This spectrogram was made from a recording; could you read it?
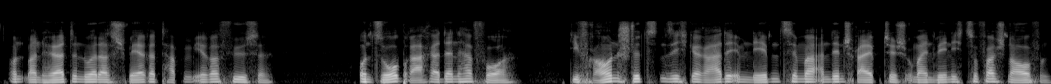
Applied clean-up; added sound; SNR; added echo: none; none; none; none.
